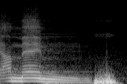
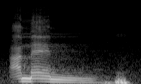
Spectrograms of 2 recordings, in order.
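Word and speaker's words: אמן: Em hebraico fala-se amém. Amém. O M tem que aparecer.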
